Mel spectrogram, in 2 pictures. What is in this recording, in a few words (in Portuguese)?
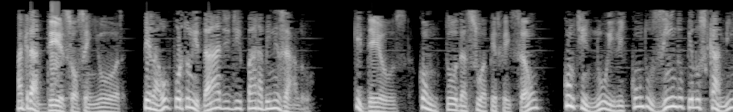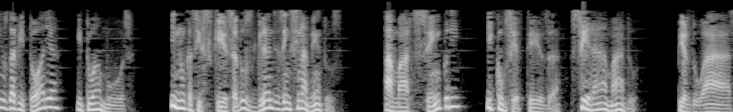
Aniversário Católico Masculino; Aniversarios; Telemensagens 2017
